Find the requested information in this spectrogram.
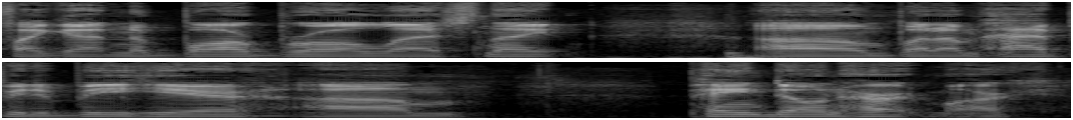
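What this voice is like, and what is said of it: Slightly rough, hoarse voice. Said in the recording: “My voice is a little rough.”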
